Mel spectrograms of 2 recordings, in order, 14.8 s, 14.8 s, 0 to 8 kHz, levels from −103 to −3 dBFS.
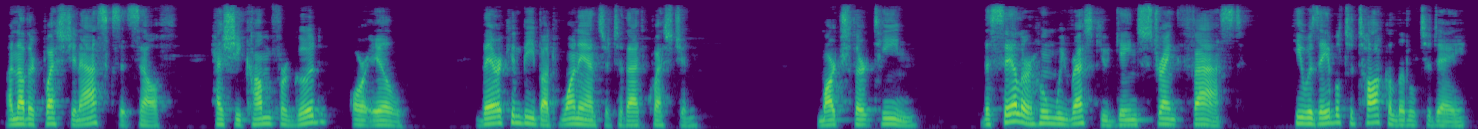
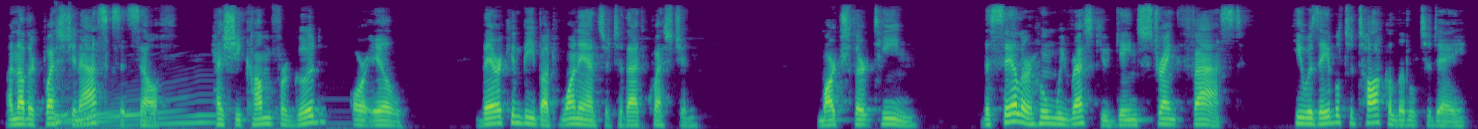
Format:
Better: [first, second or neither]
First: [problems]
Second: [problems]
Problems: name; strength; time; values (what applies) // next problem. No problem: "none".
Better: first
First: none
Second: background sound (Guitar); 14 dB below the speech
